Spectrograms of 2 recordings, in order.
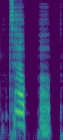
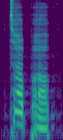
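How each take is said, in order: The two takes are said the same way.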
